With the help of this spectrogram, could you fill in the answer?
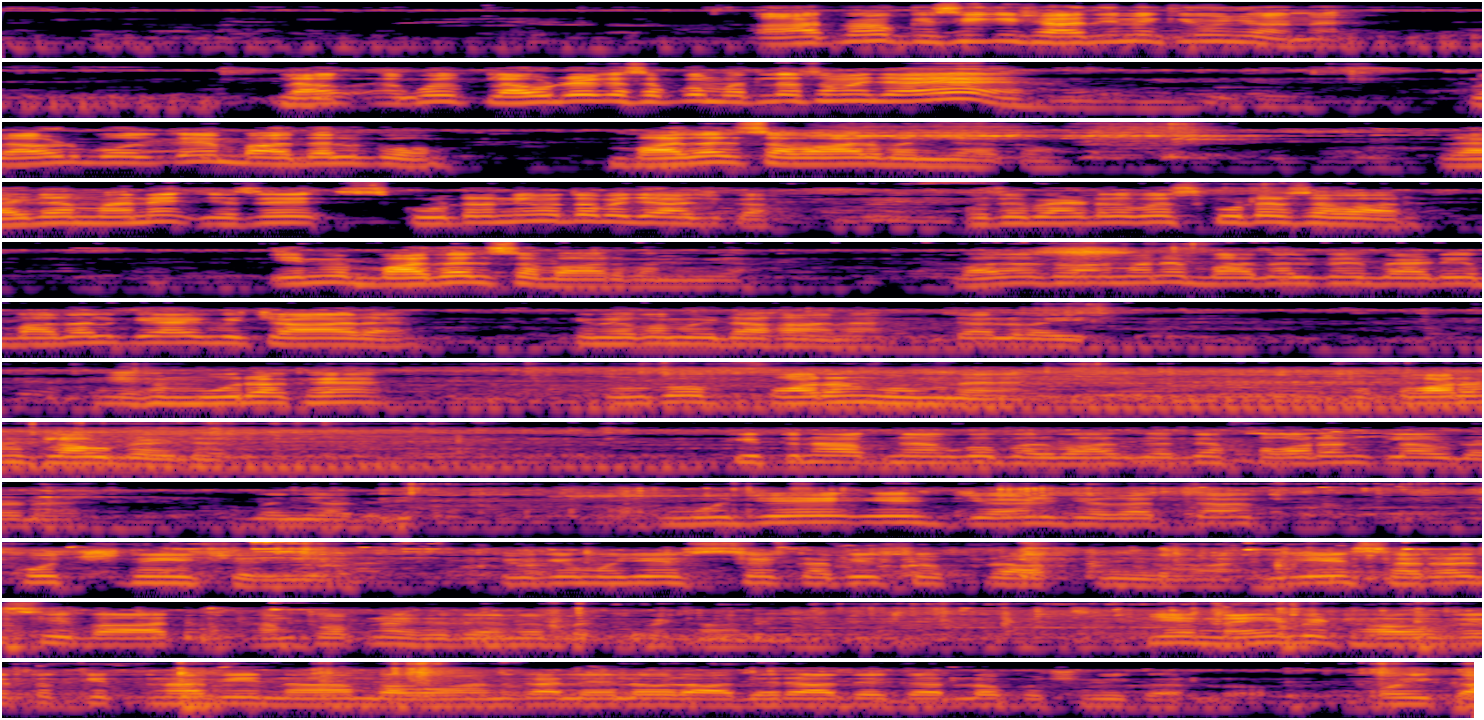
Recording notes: delivered at Yamuna Tat, Sri Vrndavan Dhaam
